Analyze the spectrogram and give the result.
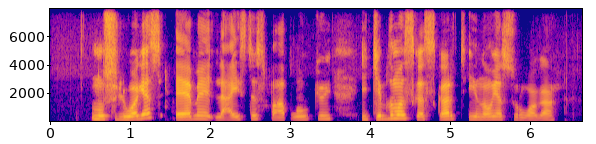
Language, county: Lithuanian, Kaunas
